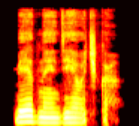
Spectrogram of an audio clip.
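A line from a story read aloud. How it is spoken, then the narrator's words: Barely audible breath. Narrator (Russian): Чуть слышно выдохнула Лерат в сторону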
